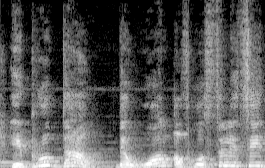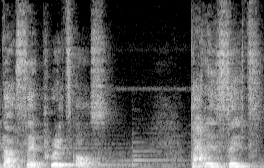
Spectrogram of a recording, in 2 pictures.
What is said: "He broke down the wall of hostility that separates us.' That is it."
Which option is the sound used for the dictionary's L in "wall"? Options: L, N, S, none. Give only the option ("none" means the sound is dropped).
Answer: N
